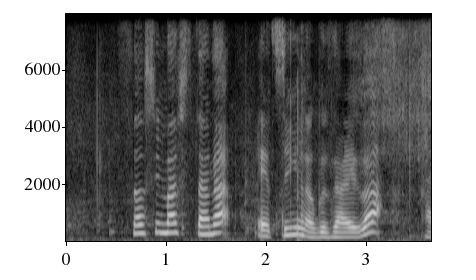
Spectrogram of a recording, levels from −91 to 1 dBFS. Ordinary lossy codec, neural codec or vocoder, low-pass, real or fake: none; codec, 16 kHz, 4 kbps, X-Codec, HuBERT features, trained on general audio; none; fake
